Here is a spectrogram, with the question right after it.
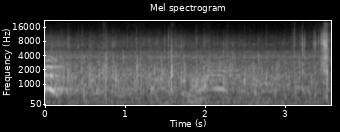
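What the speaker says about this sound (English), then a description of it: "I don't want your pity clap." Scattered audience applause at a live juggling act during a Christian music festival, a steady wash of clapping with crowd noise and speech mixed in, fairly loud throughout.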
